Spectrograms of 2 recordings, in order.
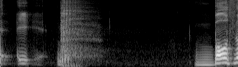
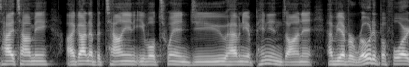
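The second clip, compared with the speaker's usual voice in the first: ordinary delivery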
